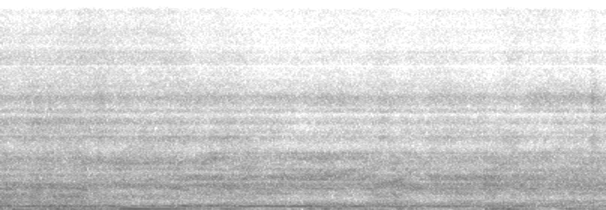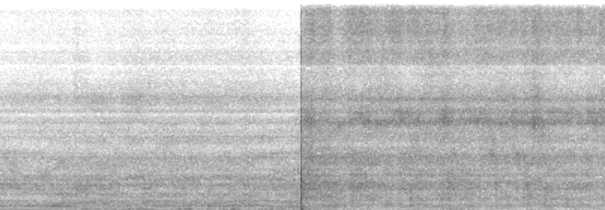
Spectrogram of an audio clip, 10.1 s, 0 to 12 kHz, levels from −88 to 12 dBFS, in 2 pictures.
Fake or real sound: fake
